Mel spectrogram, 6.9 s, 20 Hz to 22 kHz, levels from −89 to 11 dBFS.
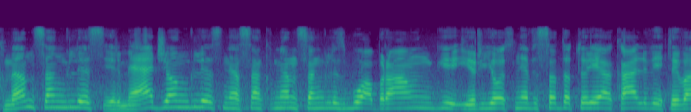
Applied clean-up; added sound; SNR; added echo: none; none; none; none.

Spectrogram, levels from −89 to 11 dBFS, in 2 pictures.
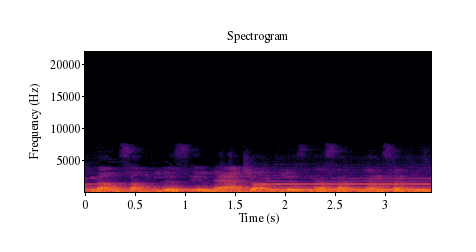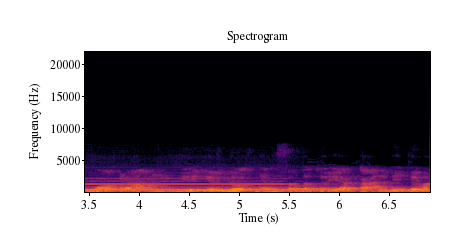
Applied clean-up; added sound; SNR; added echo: none; Wind instrument, woodwind instrument; 8 dB; reverberation time 0.9 s.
